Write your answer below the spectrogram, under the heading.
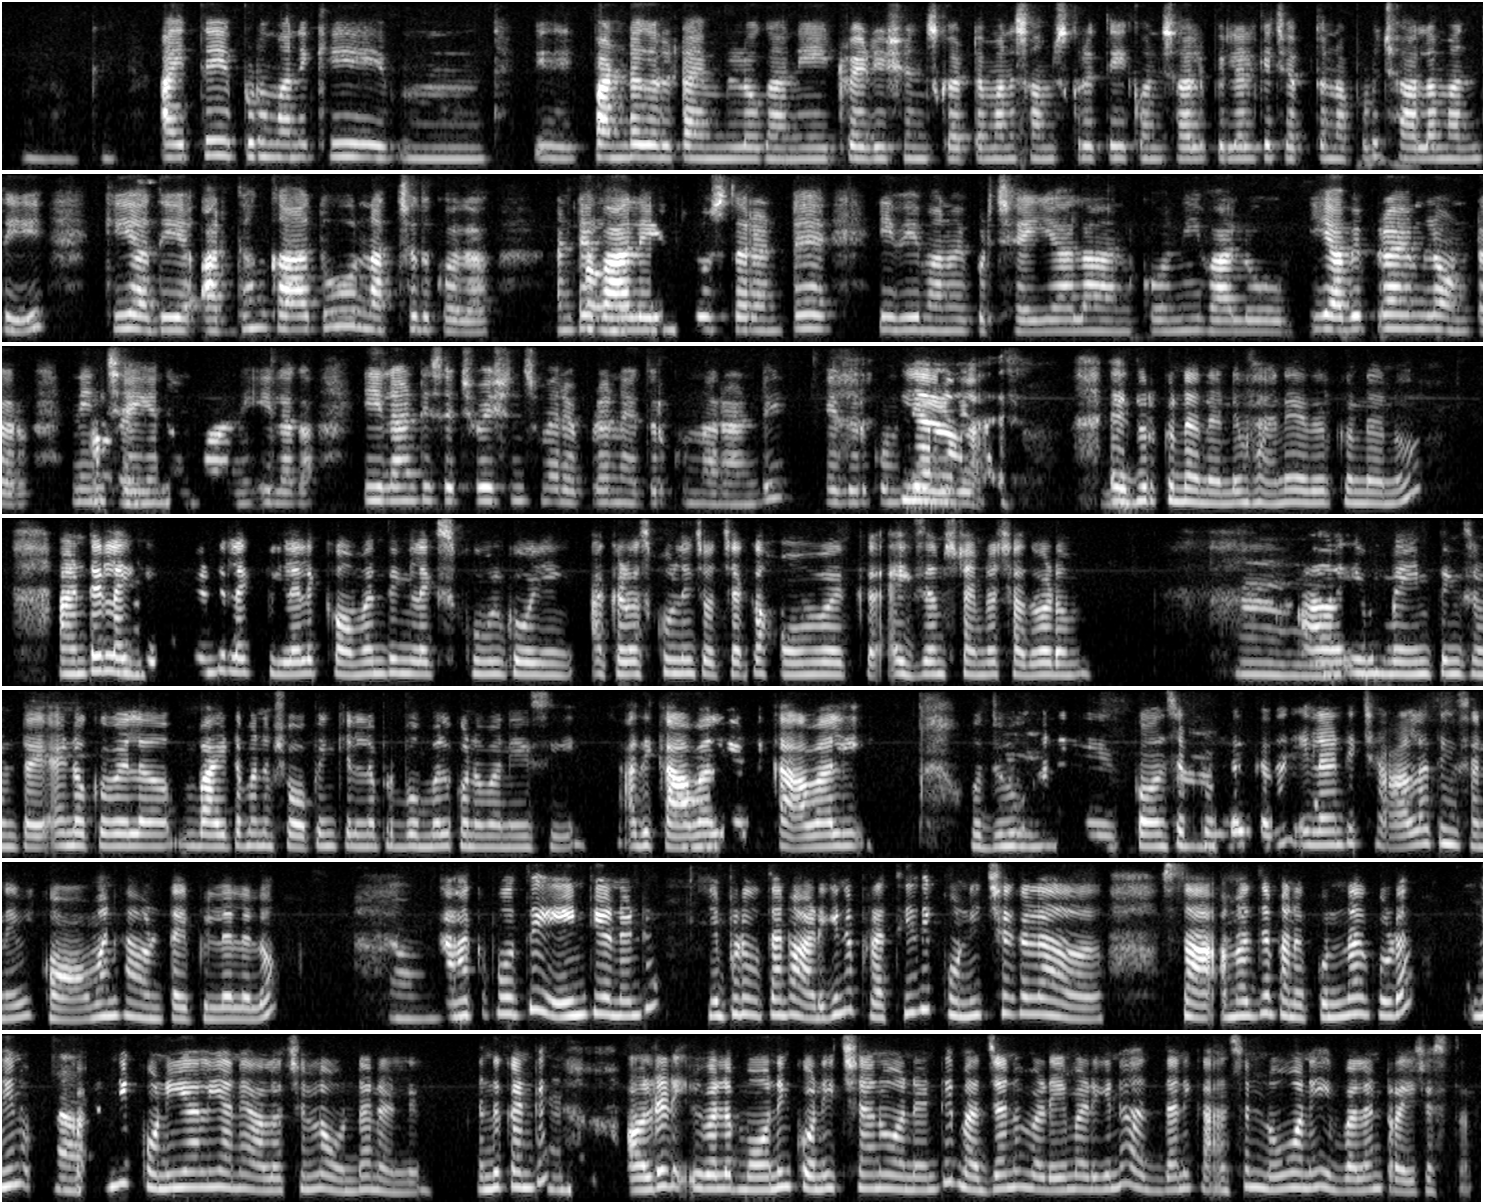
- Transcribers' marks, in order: static; in English: "ట్రెడిషన్స్"; other background noise; distorted speech; in English: "సిట్యుయేషన్స్"; in English: "లైక్"; in English: "లైక్"; in English: "కామన్ థింగ్. లైక్ స్కూల్ గోయింగ్"; in English: "హోంవర్క్, ఎగ్జామ్స్ టైమ్‌లో"; in English: "మెయిన్ థింగ్స్"; in English: "అండ్"; in English: "కాన్సెప్ట్"; in English: "థింగ్స్"; in English: "కామన్‌గా"; in English: "ఆల్రెడీ"; in English: "మార్నింగ్"; in English: "ఆన్సర్, నో"; in English: "ట్రై"
- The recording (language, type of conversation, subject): Telugu, podcast, పిల్లల పట్ల మీ ప్రేమను మీరు ఎలా వ్యక్తపరుస్తారు?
